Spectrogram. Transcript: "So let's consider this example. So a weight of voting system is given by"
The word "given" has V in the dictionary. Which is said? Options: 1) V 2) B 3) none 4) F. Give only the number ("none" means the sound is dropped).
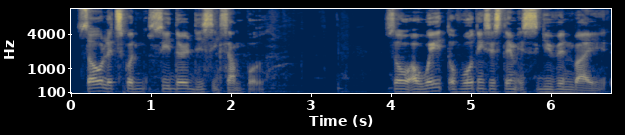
1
